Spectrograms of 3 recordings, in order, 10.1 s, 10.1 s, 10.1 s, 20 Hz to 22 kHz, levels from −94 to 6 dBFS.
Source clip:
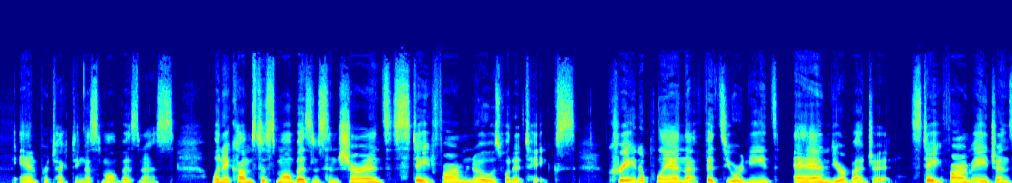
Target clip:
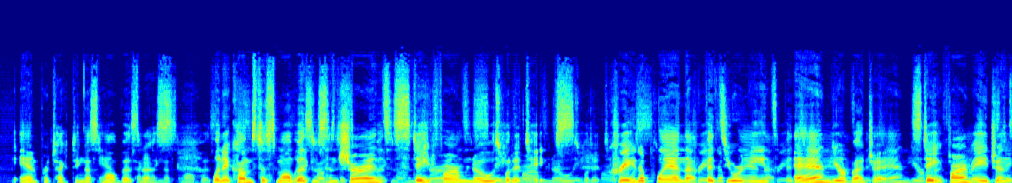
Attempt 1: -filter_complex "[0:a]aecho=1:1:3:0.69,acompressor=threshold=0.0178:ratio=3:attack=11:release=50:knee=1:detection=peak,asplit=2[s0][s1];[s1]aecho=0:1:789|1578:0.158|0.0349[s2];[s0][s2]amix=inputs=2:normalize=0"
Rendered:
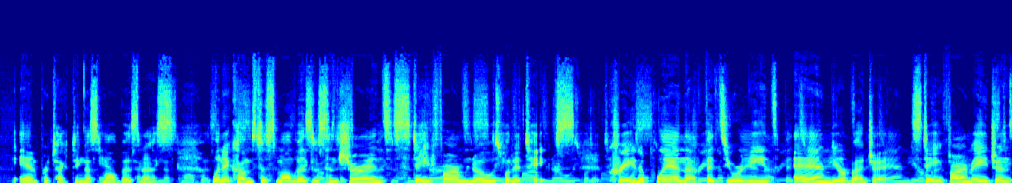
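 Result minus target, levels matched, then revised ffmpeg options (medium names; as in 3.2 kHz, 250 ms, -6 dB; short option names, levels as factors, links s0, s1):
compression: peak gain reduction +14 dB
-filter_complex "[0:a]aecho=1:1:3:0.69,asplit=2[s0][s1];[s1]aecho=0:1:789|1578:0.158|0.0349[s2];[s0][s2]amix=inputs=2:normalize=0"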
